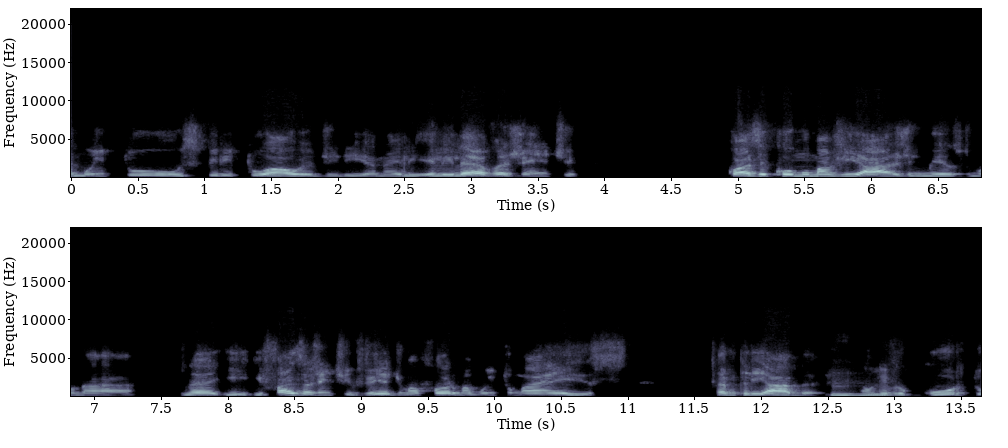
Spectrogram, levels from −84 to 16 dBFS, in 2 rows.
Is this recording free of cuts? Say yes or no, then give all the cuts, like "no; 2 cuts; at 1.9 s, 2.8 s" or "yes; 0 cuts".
no; 2 cuts; at 7.7 s, 12.5 s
